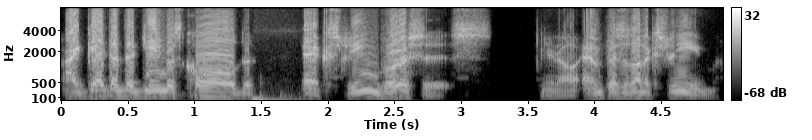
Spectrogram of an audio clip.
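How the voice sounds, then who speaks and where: A man walks through game tactics in a relaxed podcast chat, stumbling over and repeating words as he presses his points. His voice sits at a middle pitch. The sound is close and dry with no room around it. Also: quick pace, no echo, poor audio. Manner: explanatory, repeats himself, emphatic. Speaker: host. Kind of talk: casual gaming strategy discussion.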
